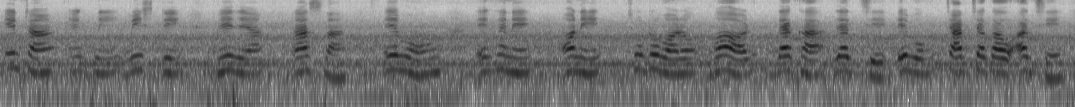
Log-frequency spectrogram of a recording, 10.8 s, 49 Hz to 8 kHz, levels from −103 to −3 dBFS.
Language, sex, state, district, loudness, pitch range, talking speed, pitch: Bengali, female, West Bengal, Paschim Medinipur, -23 LUFS, 240-275 Hz, 95 wpm, 255 Hz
